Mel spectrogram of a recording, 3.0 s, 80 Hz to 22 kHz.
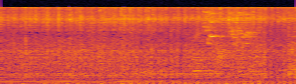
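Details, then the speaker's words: Honda Supra 125 FI motorcycle, spark plug already checked and ECU reset tried, after tightening: still slightly rough, limping uneven idle that stumbles irregularly, though it now idles where before it would not; another ECU reset planned. "Oh, masih rada macet-macet dan pincang, kita reset dulu. Nih. Kita reset dulu aja, suaranya belum enak."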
